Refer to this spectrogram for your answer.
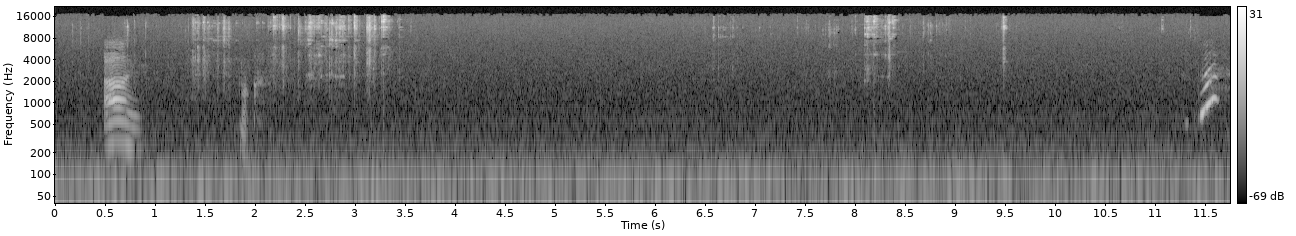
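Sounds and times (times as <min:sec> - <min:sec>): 
low rumble: 0:00.0 - 0:11.7
speech: 0:00.5 - 0:01.0, 0:01.8 - 0:02.2
metal keys jingling as they are taken apart: 0:01.4 - 0:03.4, 0:07.7 - 0:09.0.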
